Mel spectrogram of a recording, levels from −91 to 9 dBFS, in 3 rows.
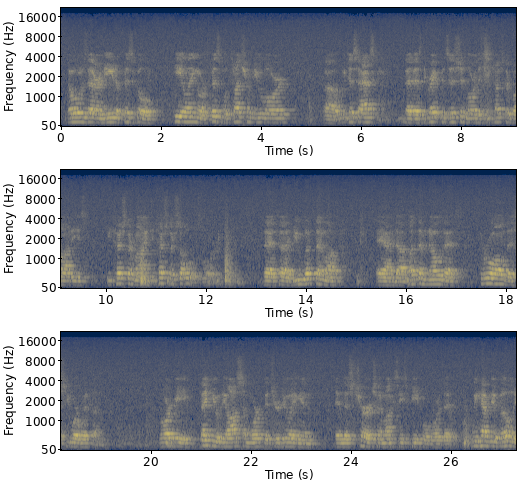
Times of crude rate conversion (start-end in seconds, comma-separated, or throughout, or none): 14.04-20.30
